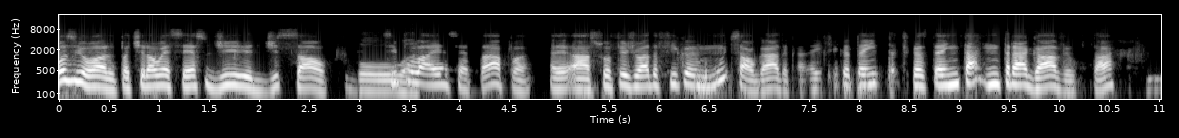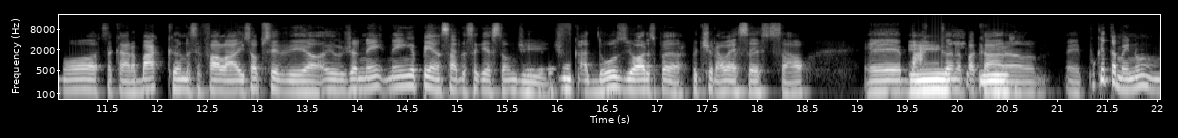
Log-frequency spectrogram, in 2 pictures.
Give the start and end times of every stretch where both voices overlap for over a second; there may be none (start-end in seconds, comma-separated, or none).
19.5-20.7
